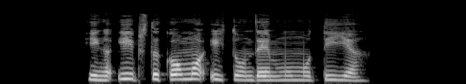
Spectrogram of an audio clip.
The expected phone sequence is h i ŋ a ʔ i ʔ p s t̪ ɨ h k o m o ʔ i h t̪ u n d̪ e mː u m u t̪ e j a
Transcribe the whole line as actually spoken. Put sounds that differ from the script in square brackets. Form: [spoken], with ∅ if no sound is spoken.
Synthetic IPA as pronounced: h i ŋ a ʔ i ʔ p s t̪ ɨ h k o m o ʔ i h t̪ u n d̪ e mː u m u t̪ [i] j a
